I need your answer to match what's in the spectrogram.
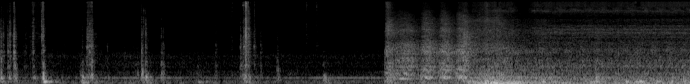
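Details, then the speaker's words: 2011 Renault Scenic 1.5 dCi diesel after replacing the faulty cylinder 1 injector and clearing codes: a few clicks, immediate start, steady even idle clatter with no stumble; misfire fixed. "Starting sweet fast."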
